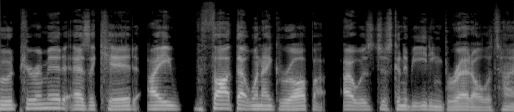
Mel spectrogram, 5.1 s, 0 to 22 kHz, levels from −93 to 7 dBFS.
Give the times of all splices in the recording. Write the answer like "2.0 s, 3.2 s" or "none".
none

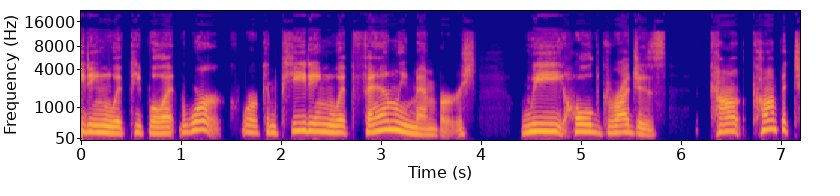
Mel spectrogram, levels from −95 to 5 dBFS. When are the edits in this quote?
none

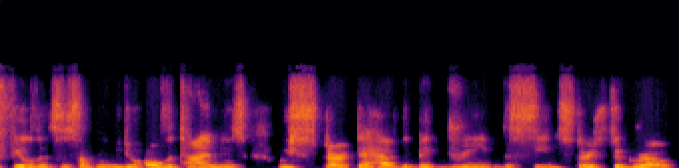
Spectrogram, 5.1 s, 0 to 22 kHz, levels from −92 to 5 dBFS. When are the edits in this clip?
none

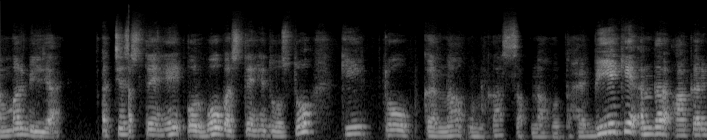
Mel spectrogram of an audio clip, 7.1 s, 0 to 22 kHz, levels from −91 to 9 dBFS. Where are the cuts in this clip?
1.3 s

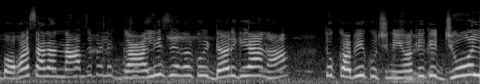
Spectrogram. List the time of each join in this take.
1.1 s

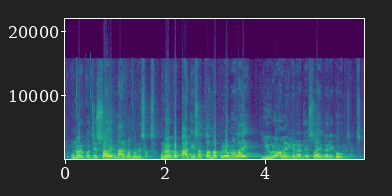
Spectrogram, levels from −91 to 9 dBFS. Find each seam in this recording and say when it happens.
none

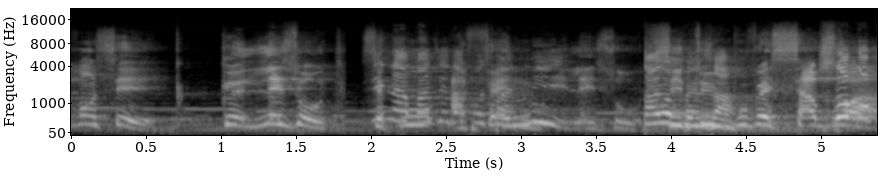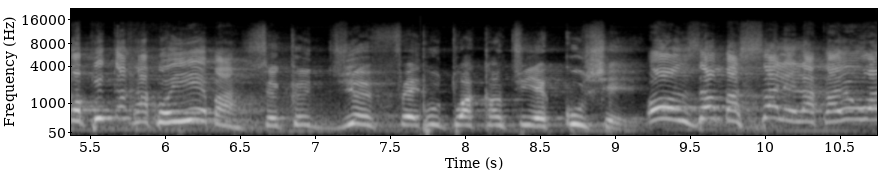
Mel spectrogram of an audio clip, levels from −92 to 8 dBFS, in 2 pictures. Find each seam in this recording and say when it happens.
1.8 s, 3.8 s

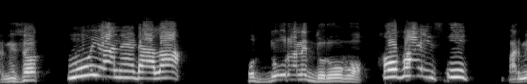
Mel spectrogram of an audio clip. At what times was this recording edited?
none

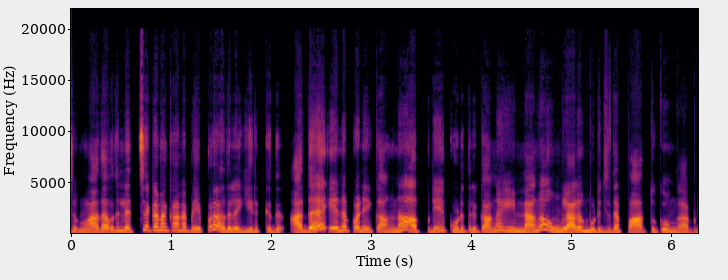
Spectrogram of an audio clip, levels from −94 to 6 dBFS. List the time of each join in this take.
2.0 s

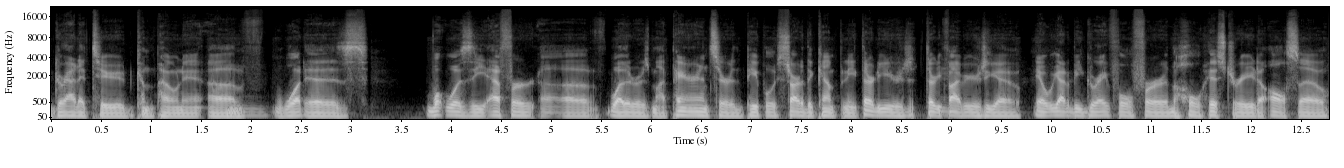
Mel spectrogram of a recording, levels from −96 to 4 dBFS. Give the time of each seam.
9.7 s

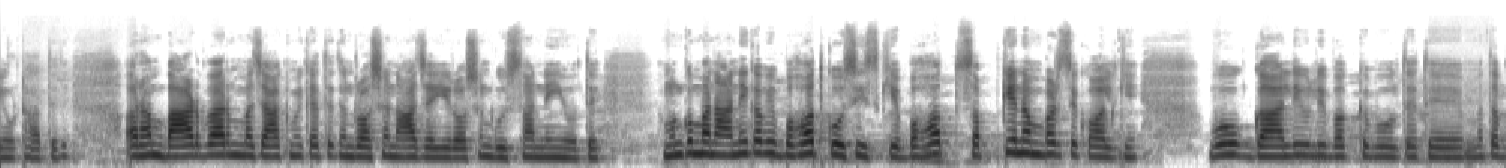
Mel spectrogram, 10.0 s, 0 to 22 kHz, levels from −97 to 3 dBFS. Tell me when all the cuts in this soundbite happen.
none

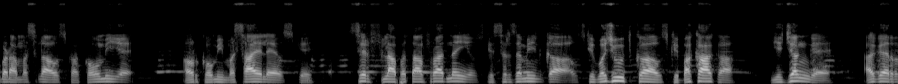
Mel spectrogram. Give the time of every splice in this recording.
none

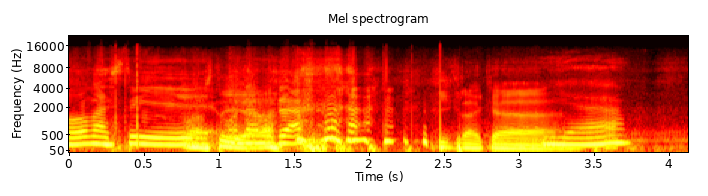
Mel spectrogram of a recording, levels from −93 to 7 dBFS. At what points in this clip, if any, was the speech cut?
2.5 s

